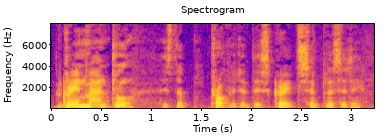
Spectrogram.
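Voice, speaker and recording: An actor playing an earnest, impassioned British gentleman spy with a literary turn of speech in a radio drama. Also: on the low side, sing-song, normal speed. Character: Sandy, fervent eloquent British gentleman spy.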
